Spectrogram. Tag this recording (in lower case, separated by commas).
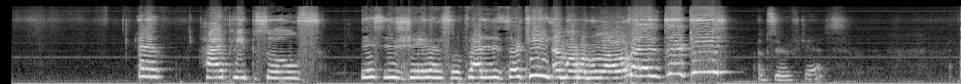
shout, speech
